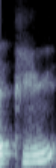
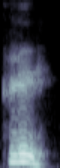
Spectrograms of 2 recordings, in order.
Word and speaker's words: plus: Attention, on ne prononce pas le S de plus.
